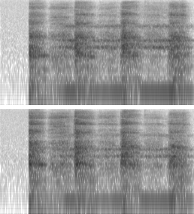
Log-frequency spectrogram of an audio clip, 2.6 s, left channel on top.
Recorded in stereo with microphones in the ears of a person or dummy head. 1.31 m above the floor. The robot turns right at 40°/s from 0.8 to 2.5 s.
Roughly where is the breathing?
Right.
